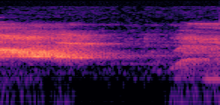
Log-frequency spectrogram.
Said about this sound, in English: Let's hear that lovely screaming again, shall we?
